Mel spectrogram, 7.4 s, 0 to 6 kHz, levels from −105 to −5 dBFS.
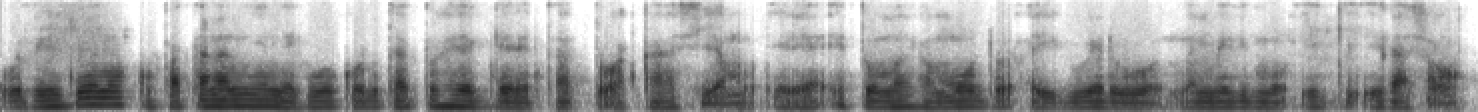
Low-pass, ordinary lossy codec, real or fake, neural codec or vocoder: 5.4 kHz; Opus, 16 kbps; fake; codec, 16 kHz, 8 kbps, FreqCodec, smaller model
